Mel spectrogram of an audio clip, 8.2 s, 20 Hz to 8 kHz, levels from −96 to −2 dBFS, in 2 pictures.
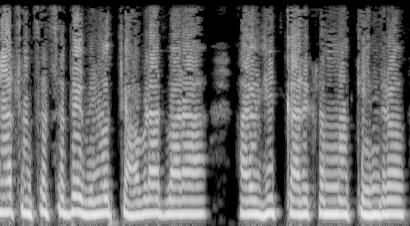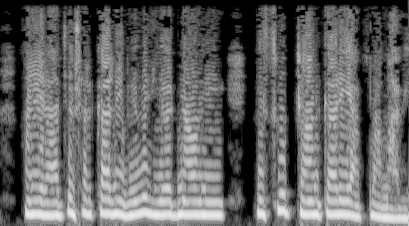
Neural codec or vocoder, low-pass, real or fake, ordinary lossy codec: none; 7.2 kHz; real; none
